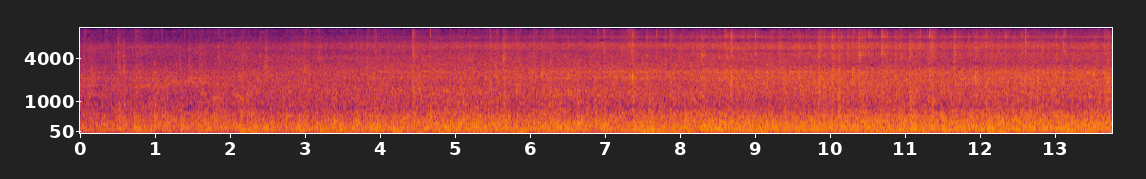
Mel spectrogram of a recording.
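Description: Rain falling steadily, with many fine ticks of drops striking, growing gradually louder.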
